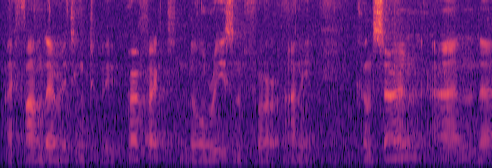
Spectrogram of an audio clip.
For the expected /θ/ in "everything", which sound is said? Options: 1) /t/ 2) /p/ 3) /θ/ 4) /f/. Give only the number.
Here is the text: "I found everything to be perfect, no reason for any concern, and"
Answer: 3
